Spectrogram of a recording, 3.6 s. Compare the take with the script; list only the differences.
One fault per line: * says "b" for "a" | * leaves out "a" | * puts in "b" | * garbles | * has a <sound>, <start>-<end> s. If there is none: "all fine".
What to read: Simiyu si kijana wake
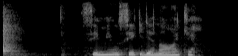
all fine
